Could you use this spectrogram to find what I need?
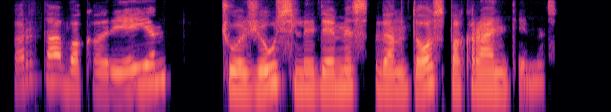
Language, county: Lithuanian, Utena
